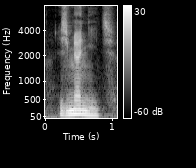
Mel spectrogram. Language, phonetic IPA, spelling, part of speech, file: Belarusian, [zʲmʲaˈnʲit͡sʲ], змяніць, verb, Be-змяніць.ogg
- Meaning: to change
